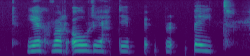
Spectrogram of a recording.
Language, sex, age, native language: Icelandic, female, 10, Icelandic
